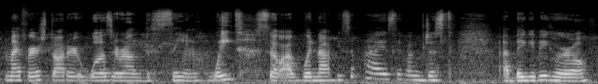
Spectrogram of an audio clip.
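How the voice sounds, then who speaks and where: A woman's voice: lowish voice, steady tone, moderate pace, slight background noise, rough recording. Chatty young woman vlogging from hospital. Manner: chatty, upbeat, self-deprecating. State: tired, in labor. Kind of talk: casual vlog narration. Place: hospital room.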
